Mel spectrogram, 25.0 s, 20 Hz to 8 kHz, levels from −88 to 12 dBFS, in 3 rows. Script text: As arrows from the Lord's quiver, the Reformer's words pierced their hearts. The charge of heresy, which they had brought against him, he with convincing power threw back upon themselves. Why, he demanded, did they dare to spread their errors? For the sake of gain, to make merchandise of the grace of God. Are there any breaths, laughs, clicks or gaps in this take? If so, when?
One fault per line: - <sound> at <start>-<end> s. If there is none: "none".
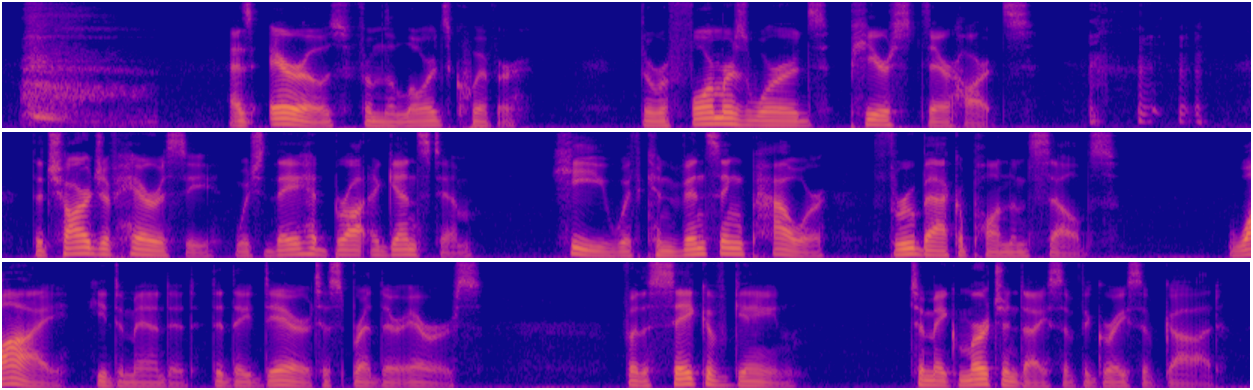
- sigh at 0.1-1.1 s
- laugh at 7.2-8.1 s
